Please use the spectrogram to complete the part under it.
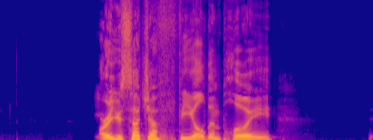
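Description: Another young man speaks loudly into a handheld microphone.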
